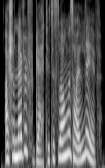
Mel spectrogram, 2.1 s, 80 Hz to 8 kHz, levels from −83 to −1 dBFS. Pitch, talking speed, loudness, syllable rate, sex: 270 Hz, 285 wpm, -15 LUFS, 6.5 syllables/s, female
